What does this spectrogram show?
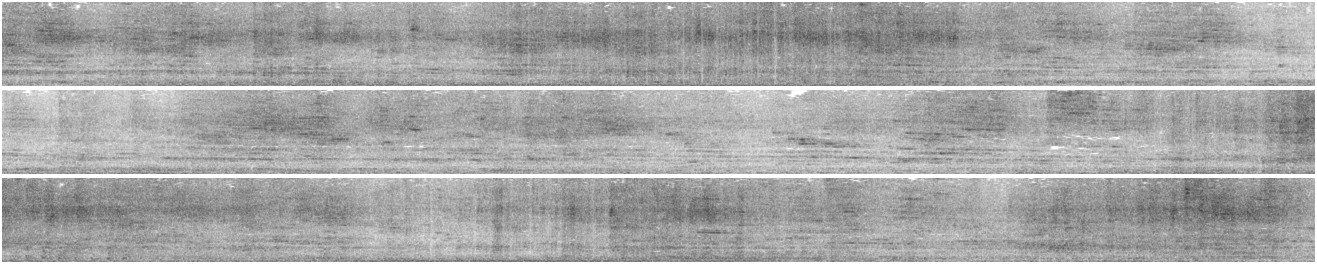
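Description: Intermodal freight train's double-stack well cars rolling past at speed: a continuous rumble and rattle of steel wheels on rail that swells and eases slightly as the cars go by.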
